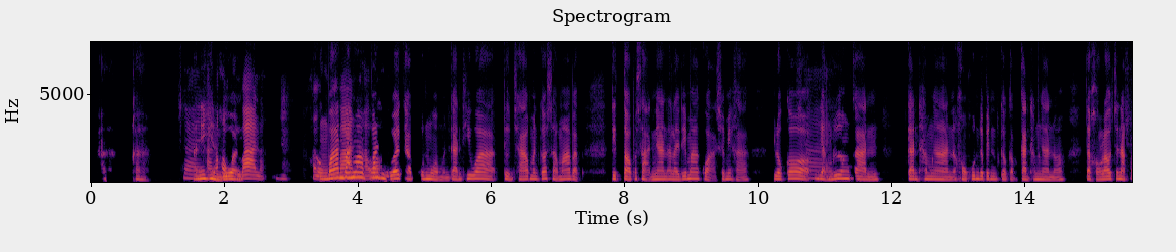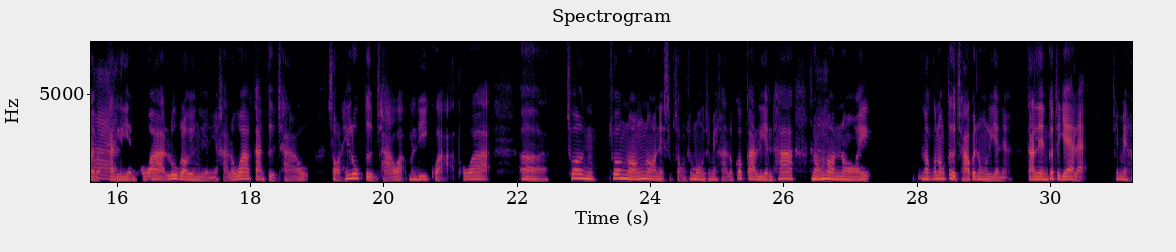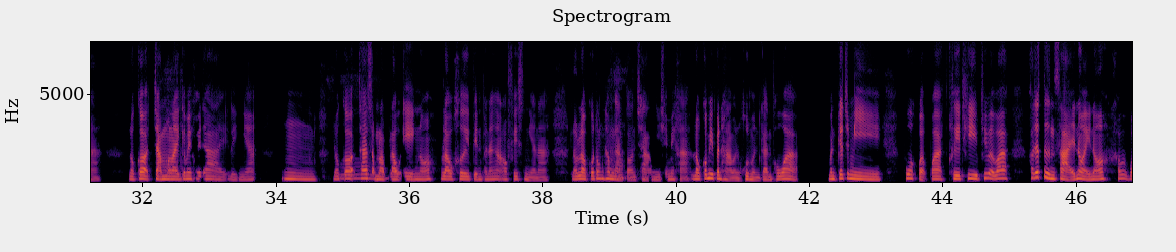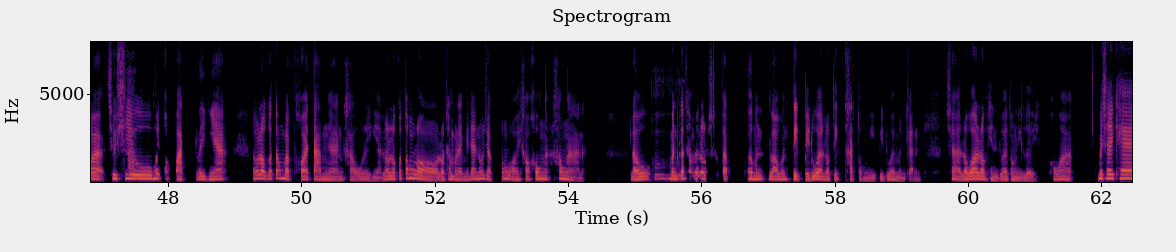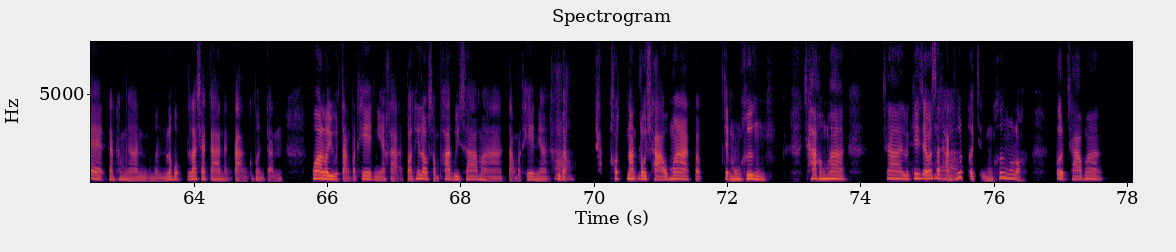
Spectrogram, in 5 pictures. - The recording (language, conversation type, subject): Thai, unstructured, ระหว่างการนอนดึกกับการตื่นเช้า คุณคิดว่าแบบไหนเหมาะกับคุณมากกว่ากัน?
- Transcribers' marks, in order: chuckle; tsk; laughing while speaking: "เช้ามาก"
